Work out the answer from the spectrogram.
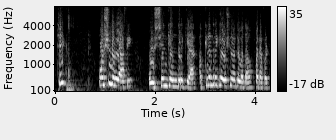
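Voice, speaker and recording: A man's voice: sits high, fast talker, a little hiss or hum, low-quality recording. A young man teaching an online exam-prep lecture, talking playfully and teasing his students as their big brother.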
